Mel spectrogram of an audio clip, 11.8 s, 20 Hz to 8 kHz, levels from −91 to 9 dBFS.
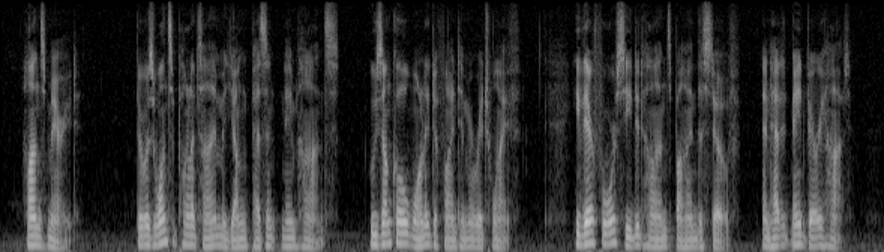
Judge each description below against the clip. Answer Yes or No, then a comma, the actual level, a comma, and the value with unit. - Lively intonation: No, average, 3.8 semitones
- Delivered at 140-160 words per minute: No, average, 185 wpm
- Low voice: Yes, low, 100 Hz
